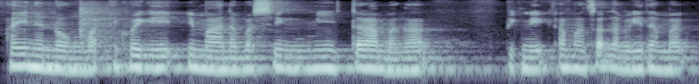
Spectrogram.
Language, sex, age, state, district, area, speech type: Manipuri, male, 18-30, Manipur, Thoubal, rural, spontaneous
